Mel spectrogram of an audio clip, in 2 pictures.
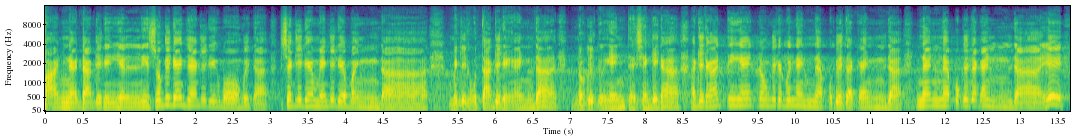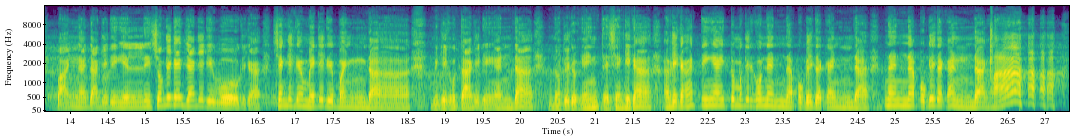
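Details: Comedian imitating a boy said to have a small tongue, singing with distorted consonants (lisp/stammer); acted, not a real patient; articulation disorder (imitated).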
